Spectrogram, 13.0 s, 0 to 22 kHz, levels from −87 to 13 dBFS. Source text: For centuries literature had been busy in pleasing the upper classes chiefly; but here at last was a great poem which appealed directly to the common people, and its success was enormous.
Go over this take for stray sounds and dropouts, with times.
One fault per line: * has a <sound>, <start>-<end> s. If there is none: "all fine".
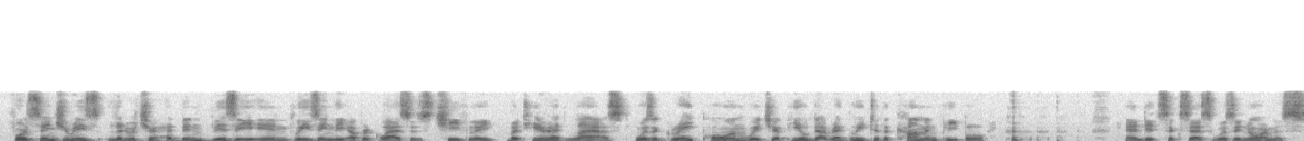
* has a laugh, 10.0-11.1 s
